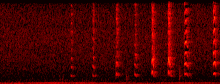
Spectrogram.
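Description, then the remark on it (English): A puppy squeaks her little squeaky toy about eight times in quick, uneven bursts that speed up toward the end, heard over a steady low hum with no one talking. “Guys, if you hear that, that is my puppy in the background.”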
